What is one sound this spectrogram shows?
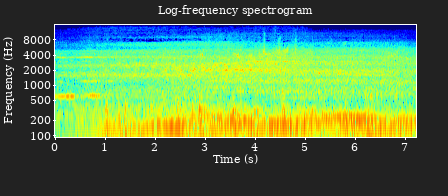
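Water bubbles and churns close by.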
